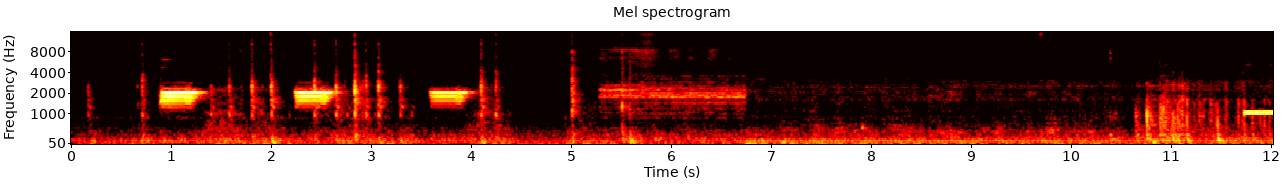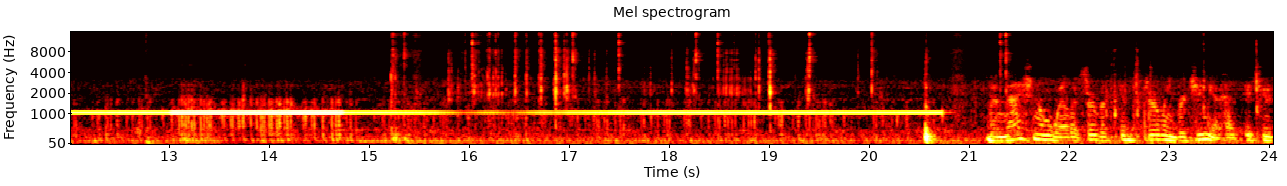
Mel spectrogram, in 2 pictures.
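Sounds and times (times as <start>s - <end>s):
steady alarm beep: 0.9s - 1.4s, 2.2s - 2.7s, 3.6s - 4.1s, 11.8s - 20.8s
radio static crackle: 10.7s - 24.0s.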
